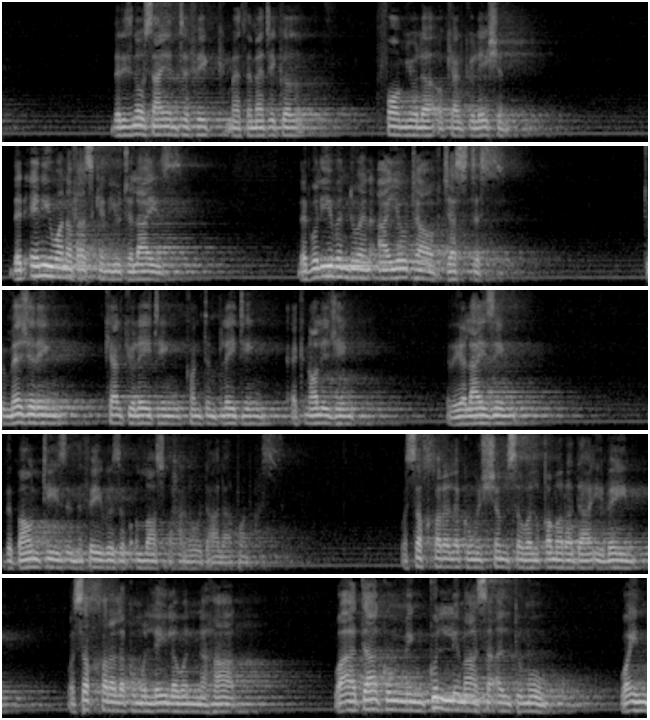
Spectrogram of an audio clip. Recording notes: at the Houghton Masjid (West Street)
